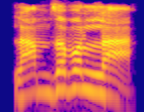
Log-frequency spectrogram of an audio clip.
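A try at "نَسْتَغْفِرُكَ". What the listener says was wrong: নাস্তাগফিরুকা, কাফ জবর কা, লাম নয়, কাফ।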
